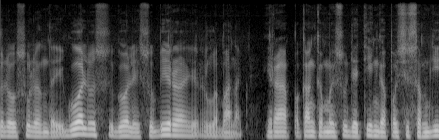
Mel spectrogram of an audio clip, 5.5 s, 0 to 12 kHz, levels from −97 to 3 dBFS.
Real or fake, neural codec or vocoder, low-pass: real; none; 10.8 kHz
